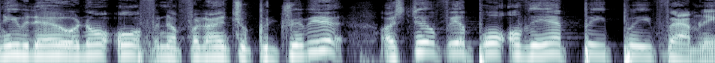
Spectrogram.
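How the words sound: It is read in a put-on Aussie accent.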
